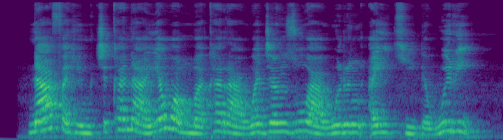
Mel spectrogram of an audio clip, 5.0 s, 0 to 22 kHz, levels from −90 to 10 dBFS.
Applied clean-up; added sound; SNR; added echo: none; none; none; reverberation time 0.4 s.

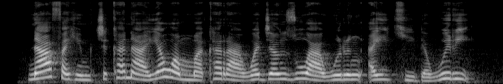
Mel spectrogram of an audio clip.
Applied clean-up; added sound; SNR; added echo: none; none; none; none.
